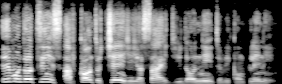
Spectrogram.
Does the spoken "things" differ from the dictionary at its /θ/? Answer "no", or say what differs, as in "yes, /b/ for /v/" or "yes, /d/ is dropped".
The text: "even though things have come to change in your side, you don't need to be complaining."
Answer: yes, /t/ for /θ/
